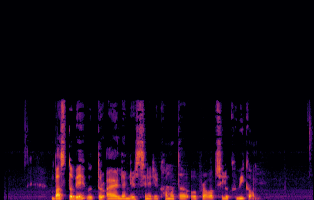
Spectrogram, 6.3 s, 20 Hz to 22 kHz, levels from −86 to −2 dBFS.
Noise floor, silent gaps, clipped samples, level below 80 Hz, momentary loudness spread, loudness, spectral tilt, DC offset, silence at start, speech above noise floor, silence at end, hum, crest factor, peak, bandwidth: -61 dBFS; none; under 0.1%; -74 dBFS; 10 LU; -23 LUFS; -5 dB/octave; under 0.1%; 1.05 s; 38 dB; 1.15 s; none; 24 dB; -2 dBFS; 11.5 kHz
